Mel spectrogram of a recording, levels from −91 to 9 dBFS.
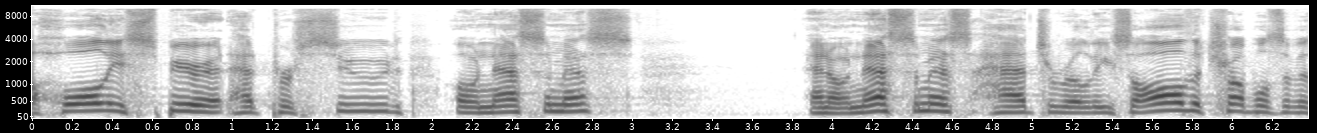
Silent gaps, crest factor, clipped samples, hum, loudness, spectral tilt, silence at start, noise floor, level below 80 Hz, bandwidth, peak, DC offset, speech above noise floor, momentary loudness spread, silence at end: none; 20 dB; under 0.1%; none; -27 LUFS; -4.5 dB/octave; 0 s; -75 dBFS; -70 dBFS; 10.5 kHz; -8 dBFS; under 0.1%; 49 dB; 11 LU; 0 s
